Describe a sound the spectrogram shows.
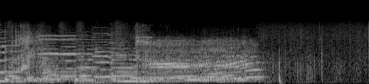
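Jaunty game music plays and then cuts off.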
